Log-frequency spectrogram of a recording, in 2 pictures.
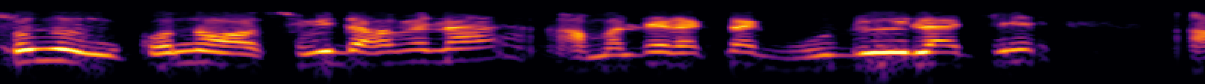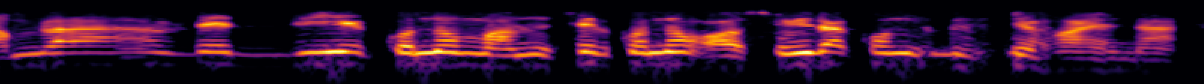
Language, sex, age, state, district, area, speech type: Bengali, male, 60+, West Bengal, Dakshin Dinajpur, rural, conversation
